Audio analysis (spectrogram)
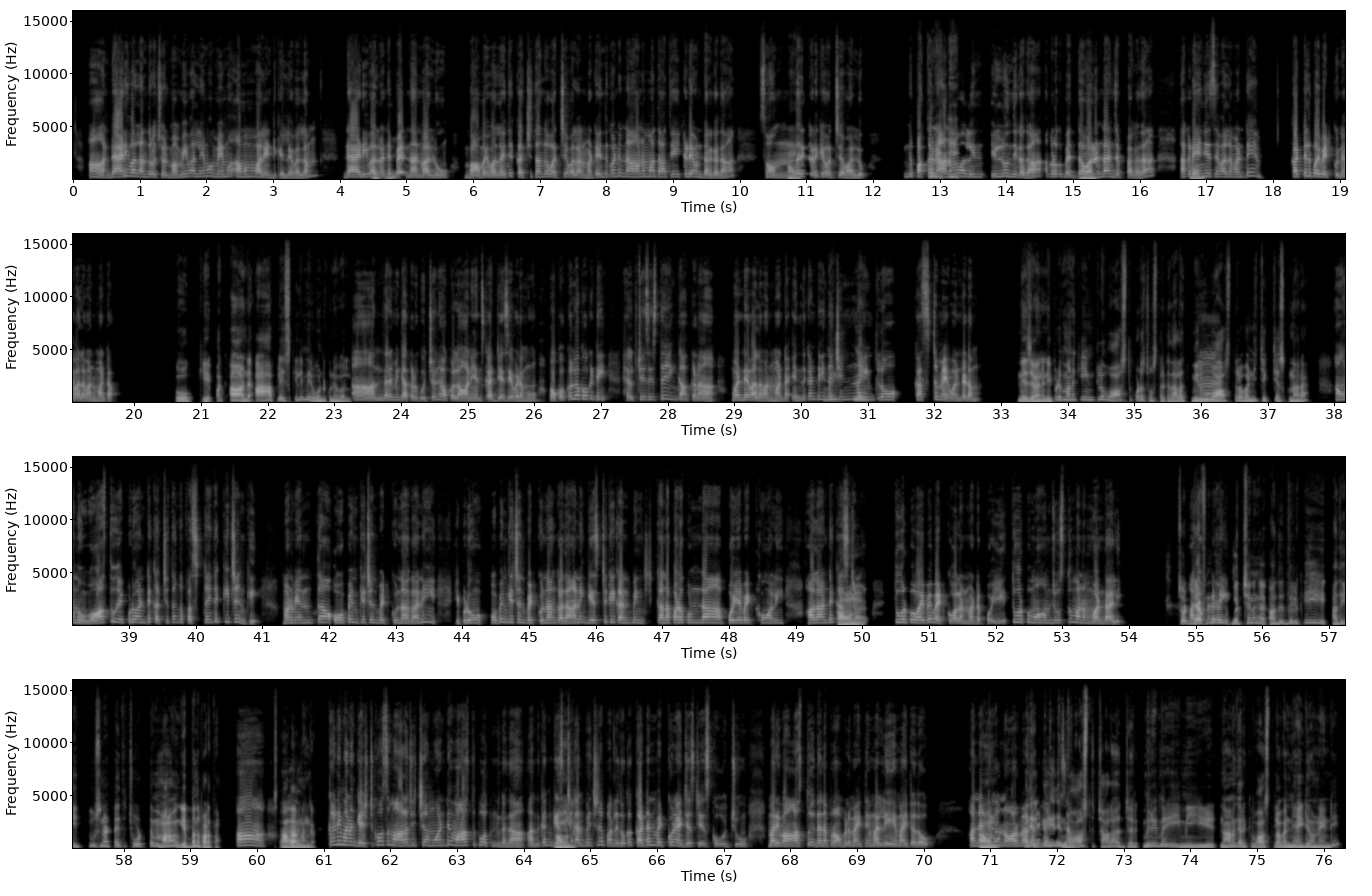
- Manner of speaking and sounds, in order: in English: "డ్యాడీ"; in English: "మమ్మీ"; lip smack; in English: "డ్యాడీ"; in English: "సో"; in English: "ఆనియన్స్ కట్"; in English: "హెల్ప్"; in English: "చెక్"; in English: "కిచెన్‌కి"; in English: "ఓపెన్ కిచెన్"; in English: "ఓపెన్ కిచెన్"; in English: "గెస్ట్‌కి"; in English: "సో, డెఫినిట్‌గా"; in English: "గెస్ట్"; in English: "గెస్ట్"; in English: "కర్టెన్"; in English: "అడ్జస్ట్"; in English: "నార్మల్"
- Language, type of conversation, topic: Telugu, podcast, చిన్న ఇళ్లలో స్థలాన్ని మీరు ఎలా మెరుగ్గా వినియోగించుకుంటారు?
